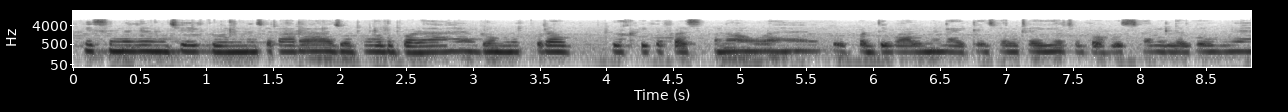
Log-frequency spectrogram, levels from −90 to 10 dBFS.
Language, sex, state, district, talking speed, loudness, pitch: Hindi, female, Chhattisgarh, Raipur, 260 wpm, -16 LUFS, 220 Hz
